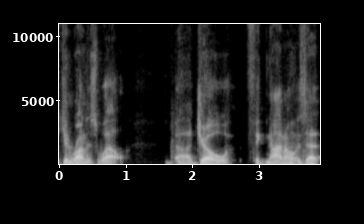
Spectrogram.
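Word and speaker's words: Fagnano: Joe Fignano, is that how you say his name? Fignano.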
